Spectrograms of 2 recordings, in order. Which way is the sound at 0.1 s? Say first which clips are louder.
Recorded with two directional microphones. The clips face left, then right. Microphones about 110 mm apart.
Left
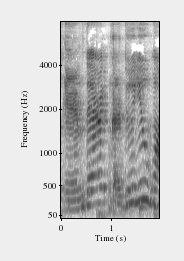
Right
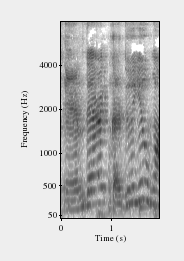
Even; 15° right (ahead or behind).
